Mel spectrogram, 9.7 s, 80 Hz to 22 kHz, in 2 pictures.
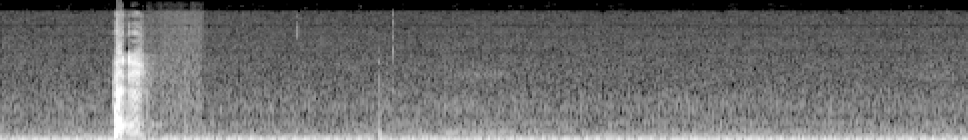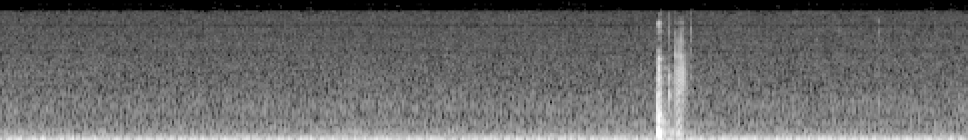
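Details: Loud hiccups at 3:04 a.m. after overeating at dinner, recorded with the mouth alternately closed and open; the very loud hiccups come with the mouth open.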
